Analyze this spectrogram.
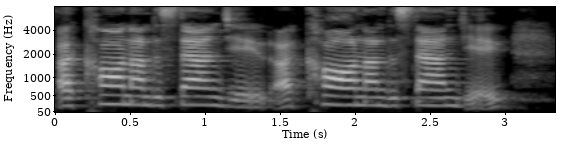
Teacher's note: You get really confused because in British English, we don't always say the T, we don't always pronounce the T in this word, can't.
